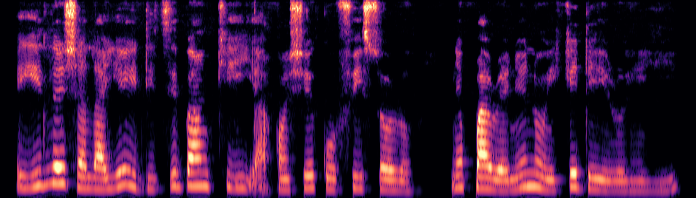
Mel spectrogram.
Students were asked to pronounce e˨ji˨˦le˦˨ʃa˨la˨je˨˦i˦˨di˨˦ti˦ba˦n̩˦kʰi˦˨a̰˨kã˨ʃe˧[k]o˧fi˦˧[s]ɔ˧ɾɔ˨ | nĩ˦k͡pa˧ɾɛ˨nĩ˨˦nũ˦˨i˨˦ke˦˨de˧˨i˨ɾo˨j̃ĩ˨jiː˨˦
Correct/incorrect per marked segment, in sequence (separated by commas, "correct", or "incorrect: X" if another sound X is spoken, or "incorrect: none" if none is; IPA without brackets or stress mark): correct, correct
